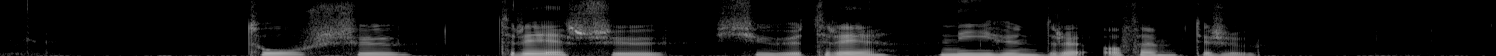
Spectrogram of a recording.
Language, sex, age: Norwegian, female, 24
